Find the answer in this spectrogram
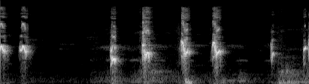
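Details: Yellow-vented bulbul recorded as a lure to draw singing replies from other bulbuls: a few scattered sharp, slightly rising chirps with short gaps between them and faint rustling underneath.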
